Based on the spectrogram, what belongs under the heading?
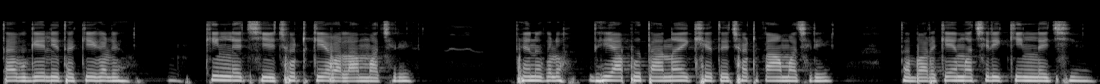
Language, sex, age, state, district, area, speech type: Maithili, female, 45-60, Bihar, Samastipur, rural, spontaneous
